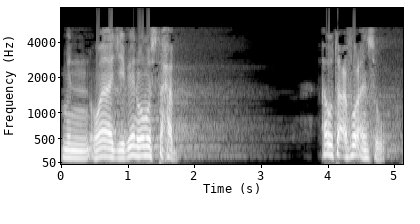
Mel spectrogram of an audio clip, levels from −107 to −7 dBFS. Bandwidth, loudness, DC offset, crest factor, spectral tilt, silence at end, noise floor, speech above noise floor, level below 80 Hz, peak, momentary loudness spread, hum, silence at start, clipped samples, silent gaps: 5.4 kHz; -13 LUFS; under 0.1%; 14 dB; -10 dB/octave; 0.3 s; -69 dBFS; 57 dB; -58 dBFS; 0 dBFS; 9 LU; none; 0 s; 0.2%; none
